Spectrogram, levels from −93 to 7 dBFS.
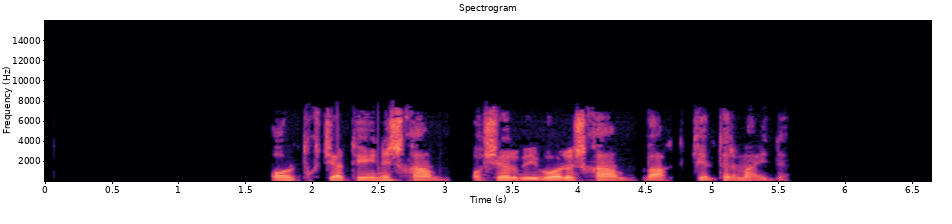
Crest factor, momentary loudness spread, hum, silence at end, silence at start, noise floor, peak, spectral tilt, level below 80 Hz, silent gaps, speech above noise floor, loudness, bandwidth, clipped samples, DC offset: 20 dB; 9 LU; none; 1.1 s; 1.7 s; under -90 dBFS; -2 dBFS; -4 dB/octave; -54 dBFS; 3.09-3.19 s, 4.79-4.84 s; over 72 dB; -18 LUFS; 7.8 kHz; under 0.1%; under 0.1%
